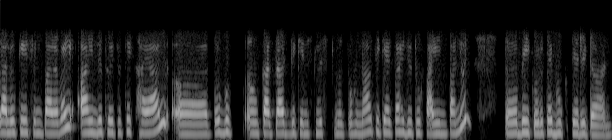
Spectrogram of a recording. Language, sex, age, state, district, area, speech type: Kashmiri, female, 18-30, Jammu and Kashmir, Baramulla, rural, conversation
